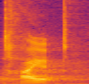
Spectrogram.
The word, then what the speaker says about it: tired: We're tired. So how many syllables are there in one of this word? Yes, very good. Only one syllable.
